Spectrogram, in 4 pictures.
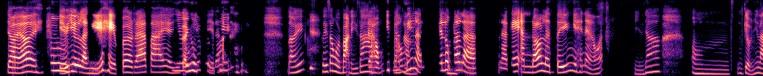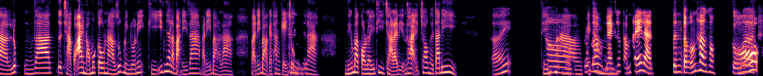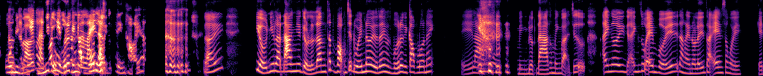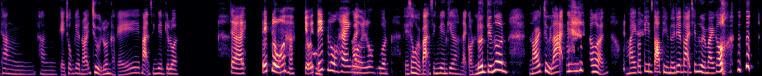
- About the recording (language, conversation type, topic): Vietnamese, podcast, Bạn có thể kể về một lần ai đó giúp bạn và bài học bạn rút ra từ đó là gì?
- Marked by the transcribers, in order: tapping; other background noise; laugh; laughing while speaking: "rồi"; laugh; laugh; laugh; unintelligible speech; laugh; laughing while speaking: "không?"; laugh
